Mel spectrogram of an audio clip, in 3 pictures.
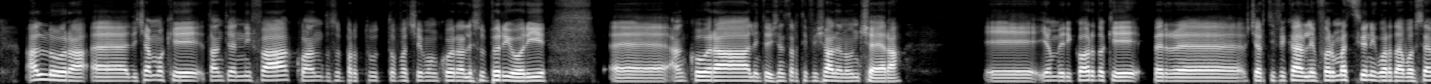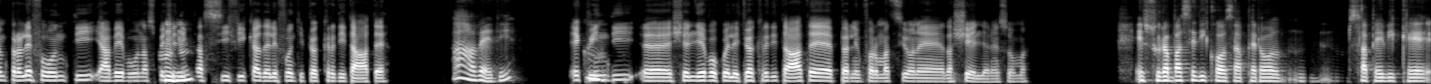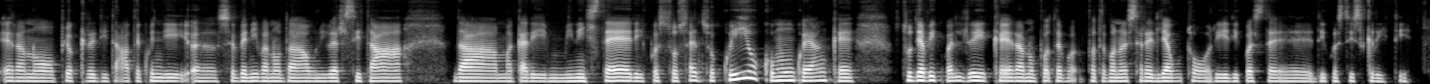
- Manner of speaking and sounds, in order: tapping
- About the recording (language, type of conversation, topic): Italian, podcast, Come affronti il sovraccarico di informazioni quando devi scegliere?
